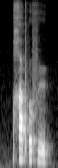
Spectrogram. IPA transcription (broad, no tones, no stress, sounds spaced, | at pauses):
χ a pʼ ʊ f ʉ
